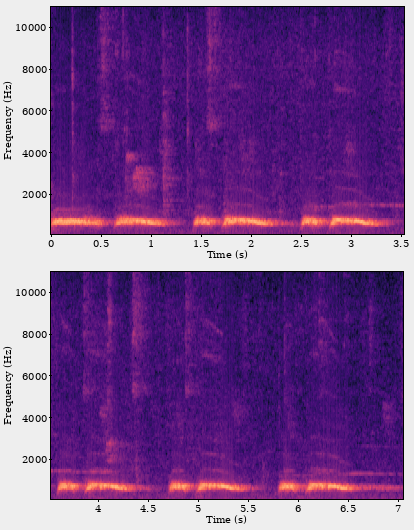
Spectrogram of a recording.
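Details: Spotted dove cooing: low, mellow two-part coos, each a short note run into a longer wavering one, repeated roughly every second in a steady series; faint thin chirps from other small birds in the background.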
